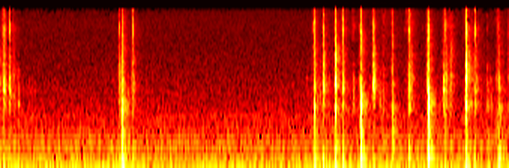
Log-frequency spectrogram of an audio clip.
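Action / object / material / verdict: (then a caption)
tap / plastic gaming keypad / plastic / none. Fingertips press and tap the keys of a small black plastic backlit Razer Tartarus Chroma gaming keypad. A few sharp, bright plastic clicks come at the start, a couple more follow after a quiet pause, and then a quick, uneven run of crisp key taps closes the clip over a low background hum.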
